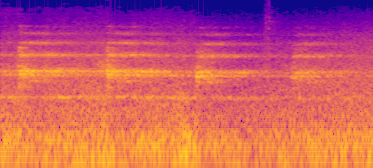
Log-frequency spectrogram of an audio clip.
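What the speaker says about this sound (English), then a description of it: "Double-decker train on the New Jersey Transit." Interior rumble of a New Jersey Transit double-decker commuter train in motion, a loud steady roar with faint periodic wheel clicks and a brief high squeal, no one talking.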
